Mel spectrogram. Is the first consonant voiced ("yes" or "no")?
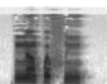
yes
